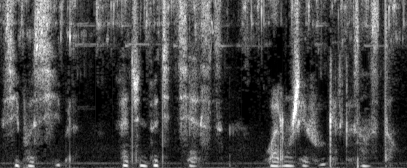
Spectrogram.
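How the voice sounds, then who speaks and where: A woman whispers softly and breathily in an ASMR style, giving measured, instructional wellness advice in short phrases. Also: mid-range voice, fairly even intonation, soft background music.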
